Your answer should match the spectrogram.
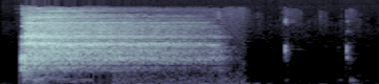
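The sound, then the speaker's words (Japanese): A breathy, airy burp lasting about a second, mostly a hissing rush of air rather than a deep croak, followed by two tiny faint mouth clicks. “またゲップする。”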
